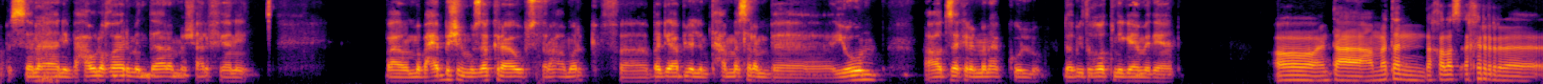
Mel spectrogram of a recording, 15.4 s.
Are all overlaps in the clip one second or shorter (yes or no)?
yes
